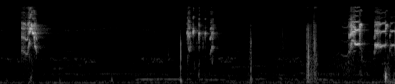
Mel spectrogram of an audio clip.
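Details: African lovebirds, parrots, uttering a few harsh high squawks and chirps separated by pauses, with a soft knock and faint low hum between calls.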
